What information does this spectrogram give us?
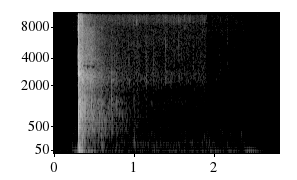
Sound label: Flare Gun Shots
